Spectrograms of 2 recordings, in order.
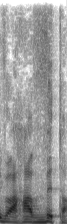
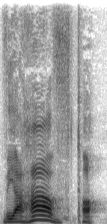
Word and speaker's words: v'ahavta: I'm not supposed to say v'ahavita. I'm supposed to say v'ahavta.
